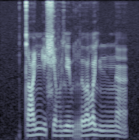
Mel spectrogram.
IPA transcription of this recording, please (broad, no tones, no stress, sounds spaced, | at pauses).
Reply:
t ɑ ɲ ɛ ɕ a v lʲ a w r ɤ lˠ ɯ lʲ nː ã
